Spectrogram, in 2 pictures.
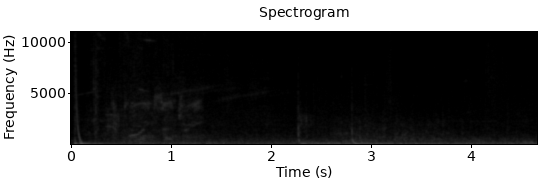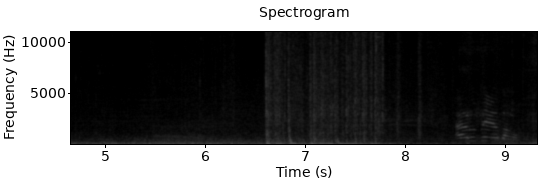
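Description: A deployed sentry gun fires in a video game: continuous rapid gunfire and crackling bursts that stay dense throughout, with a louder burst near the end, mixed with game voices and effects.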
